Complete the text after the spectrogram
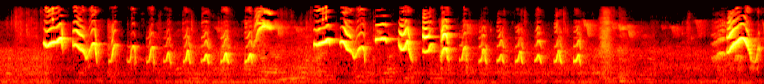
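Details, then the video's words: Singing pet male cockatiel imitating other birds, wolf whistles and clicks: bright rising-and-falling whistles leading into rapid series of short descending notes, about ten per run, repeated twice, ending with a loud upward whistle. "CALOPSITA MACHO CANTANDO CANTOS NATURAIS, FIU-FIU, ESTALINHOS ENTRE OUTROS"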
